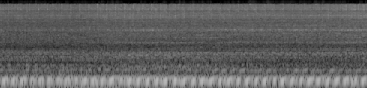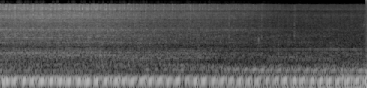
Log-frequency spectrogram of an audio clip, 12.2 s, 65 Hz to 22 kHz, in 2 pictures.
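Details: 2000 Ford Explorer AWD with 5.0 L (302) V8: deep, steady idle with a low rhythmic thrum of about three beats a second; abnormal engine noise recorded for troubleshooting, cause unclear.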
